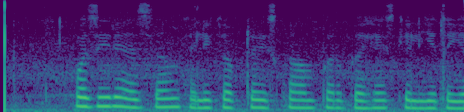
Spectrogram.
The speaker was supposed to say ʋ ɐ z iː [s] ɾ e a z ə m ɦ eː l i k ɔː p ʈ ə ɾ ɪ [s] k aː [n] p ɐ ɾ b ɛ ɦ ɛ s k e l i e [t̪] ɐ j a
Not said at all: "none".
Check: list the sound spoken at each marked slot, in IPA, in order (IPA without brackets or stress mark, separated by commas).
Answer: none, s, m, t̪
